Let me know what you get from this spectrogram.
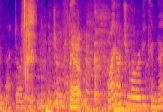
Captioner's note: audience laughing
